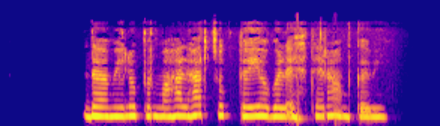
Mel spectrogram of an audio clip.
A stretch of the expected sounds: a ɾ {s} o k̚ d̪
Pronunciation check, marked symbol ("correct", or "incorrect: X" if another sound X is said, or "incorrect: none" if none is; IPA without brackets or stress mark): incorrect: t͡s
